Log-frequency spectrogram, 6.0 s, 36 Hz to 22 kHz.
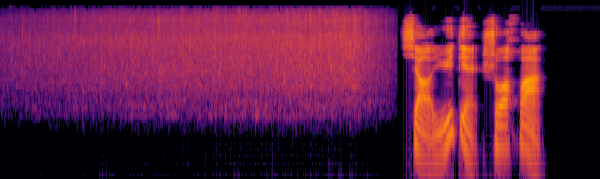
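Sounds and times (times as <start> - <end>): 
babbling stream: 0.0 - 4.0
speech: 4.1 - 5.5.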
